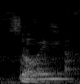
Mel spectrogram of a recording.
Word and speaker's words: psoas: okay, so the anterior muscles, iliosois Psoas. Yeah. group. So the okay. P is silent.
